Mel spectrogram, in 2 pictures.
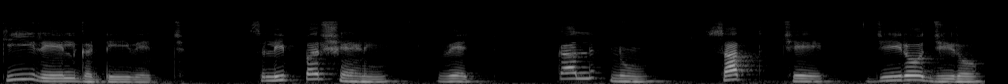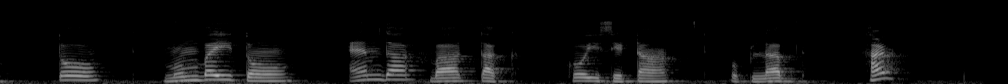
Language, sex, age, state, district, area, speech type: Punjabi, male, 18-30, Punjab, Fazilka, rural, read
